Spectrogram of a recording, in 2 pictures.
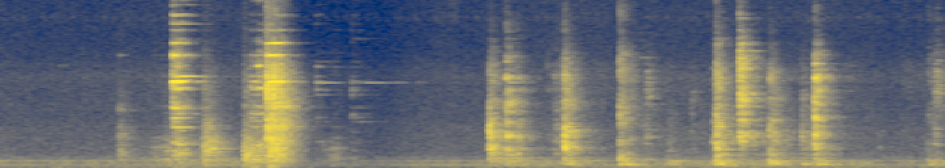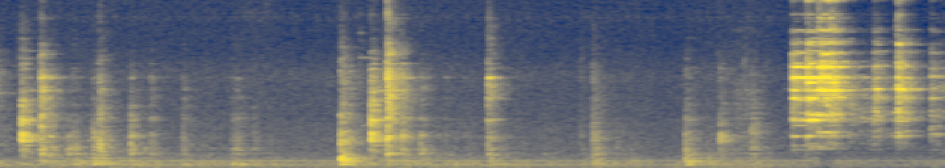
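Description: Metal clinks and clanks from a wrench working at the nut that holds the two halves of an older Delta bandsaw's frame together, the tool knocking against the metal frame at irregular moments, with a loud clatter near the end. A steady faint hum runs underneath.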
